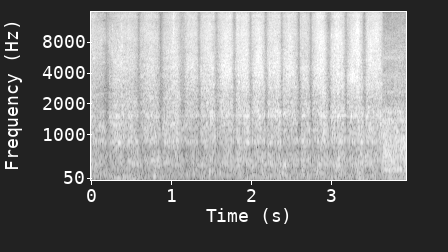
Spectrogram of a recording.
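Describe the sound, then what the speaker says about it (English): Rhythmic back-and-forth rubbing strips the sticky rubberized soft-touch coating from BMW E46 330ci interior trim, about a dozen steady close strokes with a dry scrubbing texture and no talk. "I can even rub this off now"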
